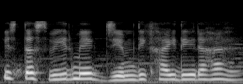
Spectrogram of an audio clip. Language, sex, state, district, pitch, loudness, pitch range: Hindi, female, Bihar, Patna, 230 Hz, -15 LUFS, 220-260 Hz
